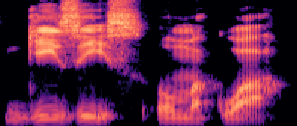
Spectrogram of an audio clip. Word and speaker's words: Gizis Omukwa: And so when you pronounce it in Ojibwe, it's Gizis Omukwa. So Gizis means sun. And the O is kind of like what connects it. And Mukwa is bear, solar bear.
